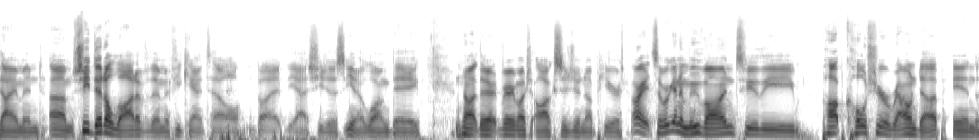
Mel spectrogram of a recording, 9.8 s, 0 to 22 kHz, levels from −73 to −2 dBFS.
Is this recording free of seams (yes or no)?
no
